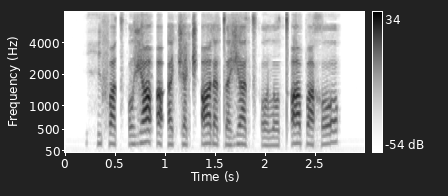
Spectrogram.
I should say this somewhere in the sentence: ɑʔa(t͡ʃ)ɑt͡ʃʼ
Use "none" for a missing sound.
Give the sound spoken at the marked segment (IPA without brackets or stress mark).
t͡ʃ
